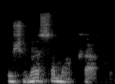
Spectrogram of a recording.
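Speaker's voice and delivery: ordinary delivery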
